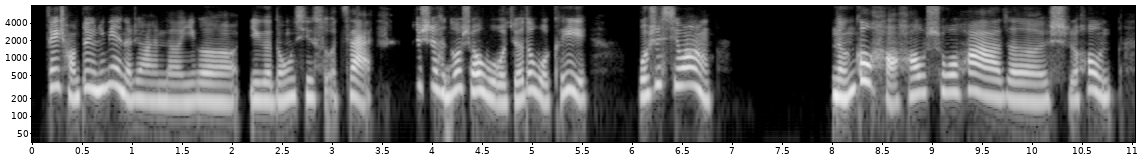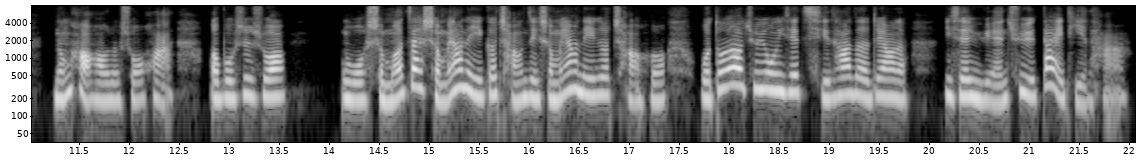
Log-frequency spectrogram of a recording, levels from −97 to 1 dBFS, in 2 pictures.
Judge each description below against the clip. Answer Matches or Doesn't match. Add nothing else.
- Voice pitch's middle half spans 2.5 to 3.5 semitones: Doesn't match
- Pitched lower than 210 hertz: Doesn't match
